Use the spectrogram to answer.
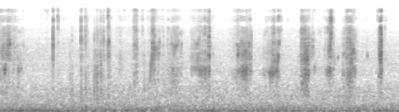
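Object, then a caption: Concrete slab. Short painted fingernails scratch and rub across a large, solid outdoor concrete slab that is wet with a pale residue. The result is a string of quiet, gritty scraping bursts with a bright, hissy edge, over a steady low rumble.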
